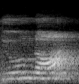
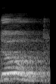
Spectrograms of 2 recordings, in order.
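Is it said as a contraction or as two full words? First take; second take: full words; contraction. First: Both words are said separately in full. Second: The words are run together as one shortened word.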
